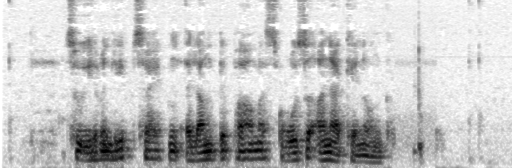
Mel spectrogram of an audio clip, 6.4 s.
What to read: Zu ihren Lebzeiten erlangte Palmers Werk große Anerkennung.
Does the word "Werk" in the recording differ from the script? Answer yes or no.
yes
